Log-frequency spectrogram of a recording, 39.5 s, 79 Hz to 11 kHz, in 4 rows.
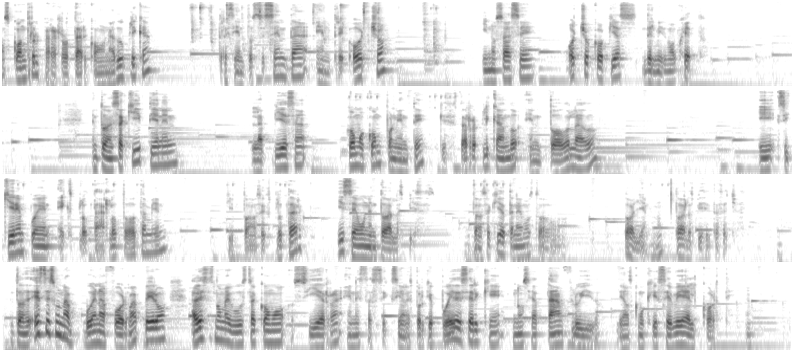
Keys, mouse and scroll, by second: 2.3 KP_3, 2.4 KP_6, 2.7 KP_0, 3.1 KP_Enter, 4.2 KP_8, 4.4 KP_Enter, 5.3 click, 11.7 middle click, 14.0 click, 14.2 click, 14.3 click, 14.7 middle click, 15.2 click, 17.3 middle click, 17.7 click, 18.1 middle click, 18.6 middle click, 19.9 click, 20.8 click, 21.4 right click, 22.5 click, 23.2 click, 23.5 middle click, 24.5 middle click, 25.6 click, 26.3 middle click, 27.9 click, 28.5 middle click, 28.5 scroll up 2, 29.5 ctrl+z, 31.1 middle click, 34.2 middle click, 37.4 middle click, 39.2 click.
